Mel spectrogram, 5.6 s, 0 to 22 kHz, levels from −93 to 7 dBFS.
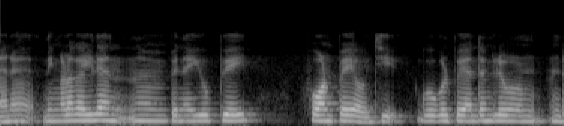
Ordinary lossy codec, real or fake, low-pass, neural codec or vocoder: Opus, 24 kbps; real; 7.2 kHz; none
